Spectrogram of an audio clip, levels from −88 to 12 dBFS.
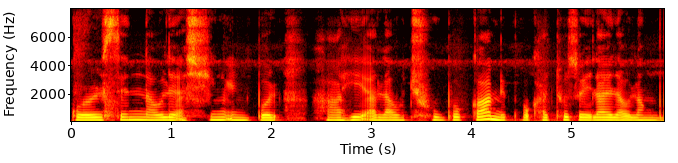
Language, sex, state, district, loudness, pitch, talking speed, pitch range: Mizo, female, Mizoram, Aizawl, -17 LUFS, 185 Hz, 160 wpm, 180-195 Hz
